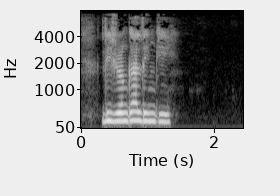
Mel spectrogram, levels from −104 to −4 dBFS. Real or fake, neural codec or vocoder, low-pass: real; none; 7.2 kHz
